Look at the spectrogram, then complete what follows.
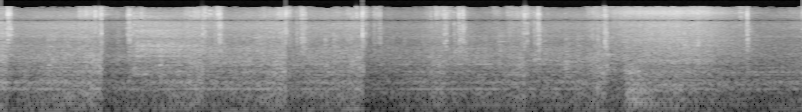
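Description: Automatic wire mesh panel welding machine running: its row of resistance welding heads cycling, a loud continuous mechanical clatter with a repeating stroke roughly every second as each cross wire is welded.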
